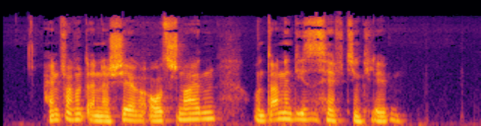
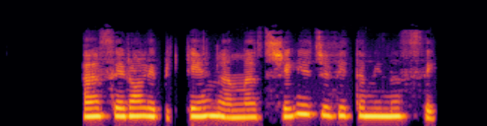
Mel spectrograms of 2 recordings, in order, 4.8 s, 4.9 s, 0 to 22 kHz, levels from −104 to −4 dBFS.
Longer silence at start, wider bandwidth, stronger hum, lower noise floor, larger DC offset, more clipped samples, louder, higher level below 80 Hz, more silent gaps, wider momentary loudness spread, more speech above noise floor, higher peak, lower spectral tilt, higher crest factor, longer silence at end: second, 0.3 s vs 0.85 s; first, 15.5 kHz vs 8.8 kHz; neither; second, -57 dBFS vs under -90 dBFS; neither; neither; about the same, -17 LUFS vs -18 LUFS; first, -48 dBFS vs -68 dBFS; second, none vs 1.77-1.83 s; first, 13 LU vs 8 LU; second, 40 dB vs over 72 dB; first, -2 dBFS vs -6 dBFS; second, -4 dB/octave vs -6 dB/octave; about the same, 16 dB vs 14 dB; first, 0.8 s vs 0.55 s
